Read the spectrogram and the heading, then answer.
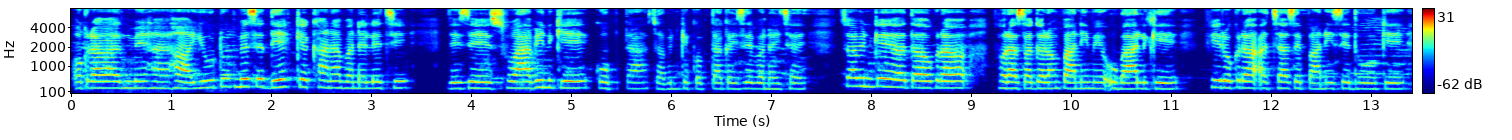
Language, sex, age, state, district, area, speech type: Maithili, female, 18-30, Bihar, Muzaffarpur, rural, spontaneous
